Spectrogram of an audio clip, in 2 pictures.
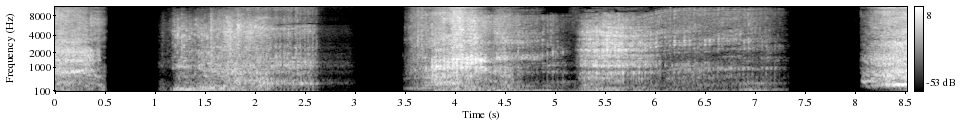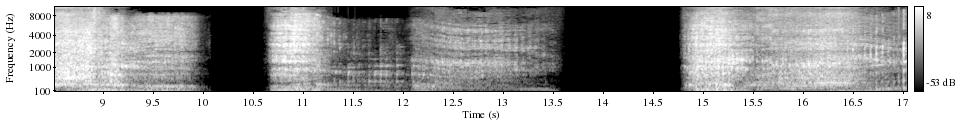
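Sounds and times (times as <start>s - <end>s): monster roar: 0.0s - 2.9s, 3.5s - 7.4s, 8.1s - 10.1s, 10.7s - 13.3s, 14.8s - 17.0s.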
